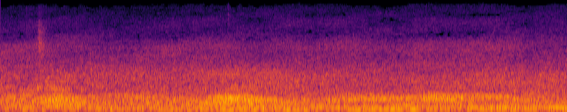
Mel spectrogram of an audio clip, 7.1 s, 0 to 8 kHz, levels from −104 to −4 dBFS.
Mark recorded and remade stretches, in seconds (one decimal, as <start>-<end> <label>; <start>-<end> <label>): 0.0-7.1 recorded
